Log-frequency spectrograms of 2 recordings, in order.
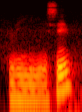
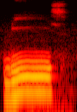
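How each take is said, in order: First: The word is said in full, two syllables. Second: The word is shortened, dropping the final vowel. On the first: This is the standard written language form. "The red one is in standard language" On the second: This is an everyday spoken language form. "The purple and the green are in spoken language"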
